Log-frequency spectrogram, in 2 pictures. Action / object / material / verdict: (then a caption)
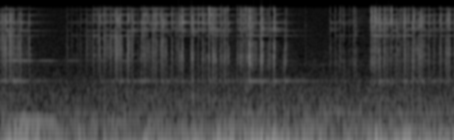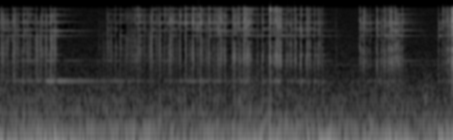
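scrape / cut crystal glass pedestal bowl / crystal glass / none. Long acrylic nails rapidly scratch and tap the textured sides of a hollow, empty, medium cut crystal glass footed pedestal bowl. The result is dense, bright, crackly scratching with quick glassy clicks, coming in bursts separated by brief quieter pauses.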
